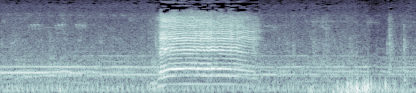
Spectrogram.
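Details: Domestic goat letting out one loud, quavering bleat of about a second, preceded by a steady faint tone and followed by soft rustling.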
